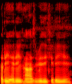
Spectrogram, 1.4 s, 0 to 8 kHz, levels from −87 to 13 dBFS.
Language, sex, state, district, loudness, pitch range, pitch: Hindi, male, Uttar Pradesh, Jalaun, -20 LUFS, 105-110 Hz, 105 Hz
